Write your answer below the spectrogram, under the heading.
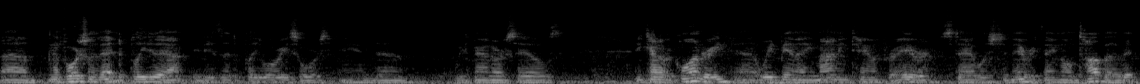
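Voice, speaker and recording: A man with an American accent speaks at a fairly quick pace, his fairly low pitch held in fairly even intonation, with noticeable background noise and audible room echo. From southwest Virginia, Appalachia. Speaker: town economic development official. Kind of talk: interview.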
